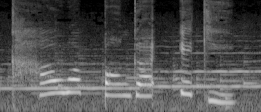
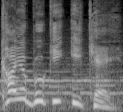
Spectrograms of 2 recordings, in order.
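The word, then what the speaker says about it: Kayabuki Ikkei: one i've never heard of it by cowabunga icky this is a really strange name who's this cowabunga it's pronounced kayabuki ek that would be me outlander brigade is a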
